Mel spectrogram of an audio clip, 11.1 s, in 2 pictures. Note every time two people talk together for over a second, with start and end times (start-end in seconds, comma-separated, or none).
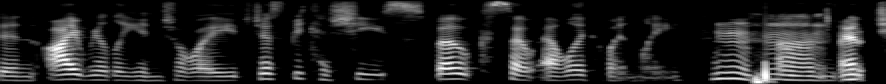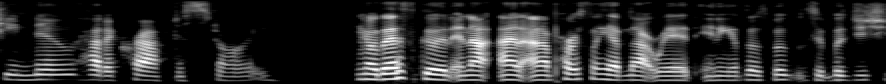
none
